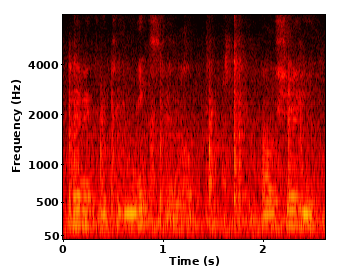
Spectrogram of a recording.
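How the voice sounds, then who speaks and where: Cooking in her home kitchen during a live stream, a Yoruba-speaking host chats away casually, often repeating herself. She has a fairly low pitch, fairly even intonation and normal speed, and the recording is echoey and loudly noisy.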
